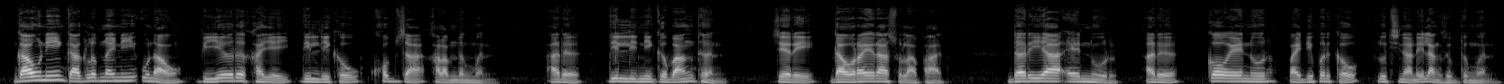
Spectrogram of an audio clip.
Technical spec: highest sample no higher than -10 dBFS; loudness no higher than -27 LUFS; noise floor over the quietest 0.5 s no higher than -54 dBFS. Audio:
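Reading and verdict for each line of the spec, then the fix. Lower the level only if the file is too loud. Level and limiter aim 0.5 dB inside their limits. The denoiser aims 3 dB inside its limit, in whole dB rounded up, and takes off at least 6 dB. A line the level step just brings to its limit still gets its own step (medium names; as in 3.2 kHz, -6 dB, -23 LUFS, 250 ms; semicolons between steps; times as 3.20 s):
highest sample -3.5 dBFS: fail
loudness -25.0 LUFS: fail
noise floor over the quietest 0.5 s -57 dBFS: pass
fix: trim -2.5 dB; peak limiter -10.5 dBFS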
